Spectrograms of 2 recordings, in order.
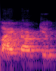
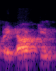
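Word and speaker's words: pitot tube: ठीक है, बहुत लोग पाइटॉट ट्यूब करते हैं, बहुत लोग पिटॉट ट्यूब करते हैं, आप जैसा चाहे वैसा प्रोनाउंस करिए, कोई दिक्कत की बात नहीं है।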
